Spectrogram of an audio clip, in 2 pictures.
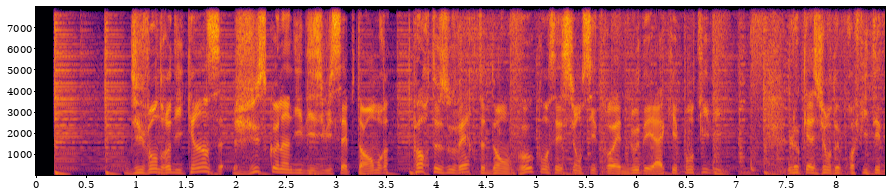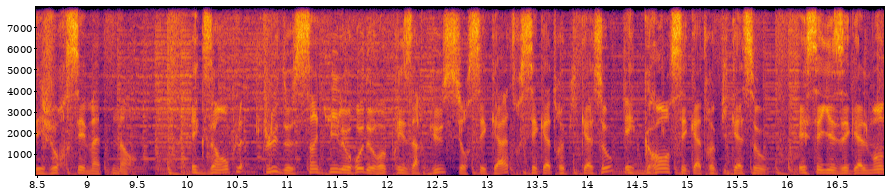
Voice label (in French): PUB VOIX OFF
